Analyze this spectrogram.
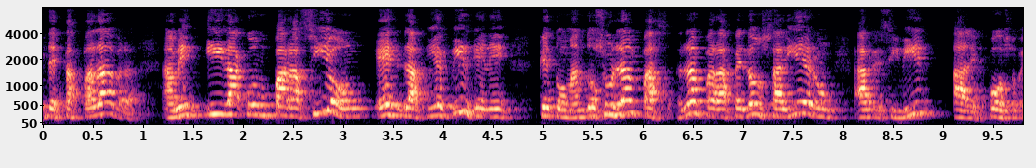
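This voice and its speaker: A man's voice: high voice, bright, forceful tone. A man teaching a Bible study as a pastor, dropping "amén" after nearly every phrase and drawing out key words. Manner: repeats "amén" constantly, stretches key words. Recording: echoey room, distant from mic.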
